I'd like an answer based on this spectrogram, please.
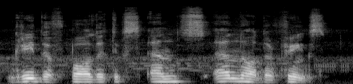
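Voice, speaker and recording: With music in the background, a man speaks with a non-native accent. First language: not English. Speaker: gamer. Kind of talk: game impressions talk. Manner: hesitant, many fillers.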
